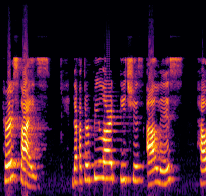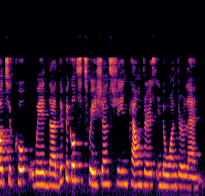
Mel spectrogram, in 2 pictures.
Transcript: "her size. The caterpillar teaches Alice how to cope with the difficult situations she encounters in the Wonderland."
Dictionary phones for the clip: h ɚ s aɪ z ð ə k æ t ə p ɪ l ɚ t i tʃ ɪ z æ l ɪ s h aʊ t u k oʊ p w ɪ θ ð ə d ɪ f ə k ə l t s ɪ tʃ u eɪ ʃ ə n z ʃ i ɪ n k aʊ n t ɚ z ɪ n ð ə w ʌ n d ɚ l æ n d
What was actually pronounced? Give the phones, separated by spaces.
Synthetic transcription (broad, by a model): h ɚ s aɪ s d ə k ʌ t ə p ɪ l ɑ t i tʃ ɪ s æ l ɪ s h aʊ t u k oʊ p w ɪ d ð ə d ɪ f ə k ə l t s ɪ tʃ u eɪ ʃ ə n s ʃ i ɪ n k aʊ n t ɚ s ɪ n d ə w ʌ n d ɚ l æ n d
